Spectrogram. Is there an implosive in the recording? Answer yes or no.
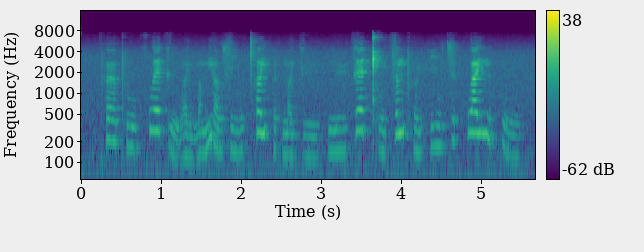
no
